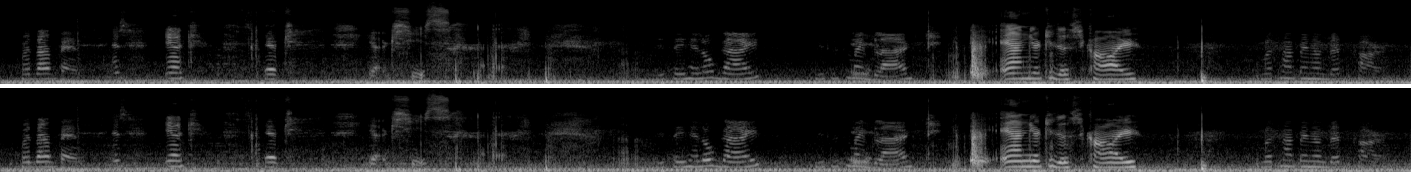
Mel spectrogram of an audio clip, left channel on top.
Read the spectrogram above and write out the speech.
What happened? It's yuck. Cheese. You say hello, guys. This is my vlog. And you're to this car. What happened on that car?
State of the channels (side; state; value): both; normal; correlation 0.83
